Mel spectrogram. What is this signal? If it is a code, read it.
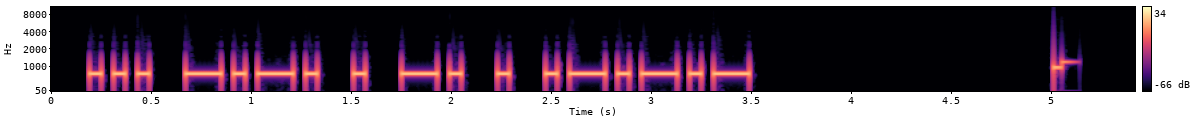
Morse code, heard as a keyed tone, about 20 wpm, 700 Hz. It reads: SCENE.
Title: Sentences from Top 1100 Words 20wpm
